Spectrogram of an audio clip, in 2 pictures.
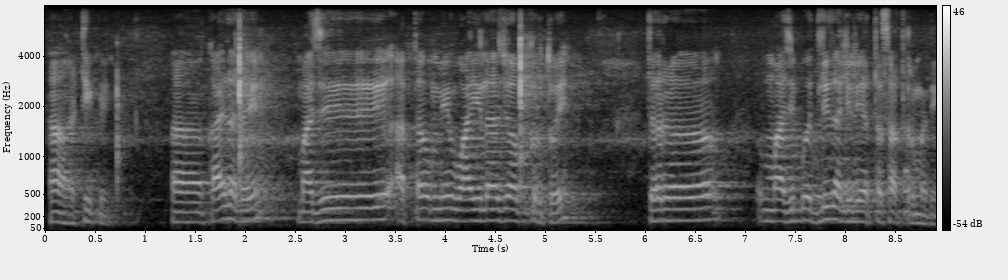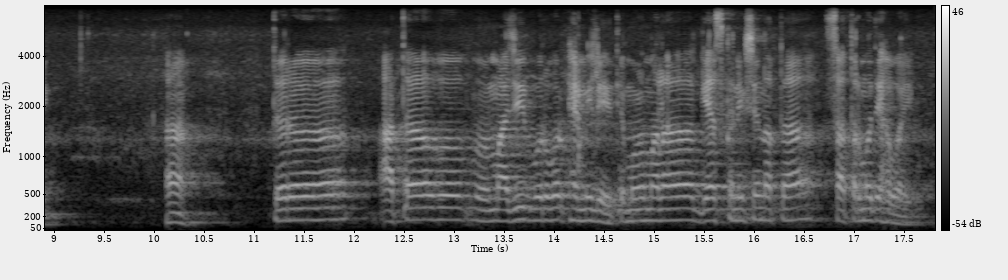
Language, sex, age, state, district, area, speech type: Marathi, male, 30-45, Maharashtra, Satara, rural, spontaneous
